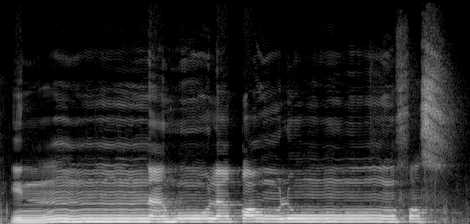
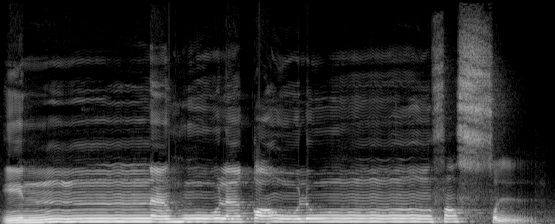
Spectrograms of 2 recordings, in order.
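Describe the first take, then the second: First: Only the s is heard; the final l is dropped. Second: The s is held, then a final l is heard. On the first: The speaker calls it wrong. "lamnya tidak ada suara sama sekali... Hanya shadnya saja yang dominan. Lamnya dihilangkan, itu juga kurang tepat" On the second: The speaker calls it right. "alirkan dulu ya huruf yang sukun sebelum huruf terakhir, baru ke huruf terakhirnya"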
